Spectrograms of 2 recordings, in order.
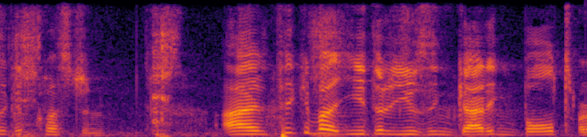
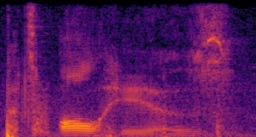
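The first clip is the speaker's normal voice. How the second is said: low, very soft and slow; whispered aside; 8 semitones lower, 11 dB quieter, slower than usual. Acted. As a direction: confide it under your breath. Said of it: "whispers to him".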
